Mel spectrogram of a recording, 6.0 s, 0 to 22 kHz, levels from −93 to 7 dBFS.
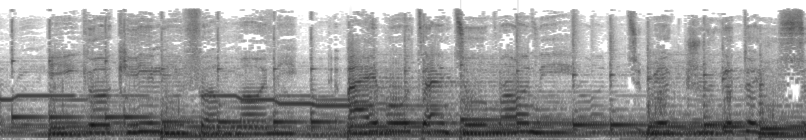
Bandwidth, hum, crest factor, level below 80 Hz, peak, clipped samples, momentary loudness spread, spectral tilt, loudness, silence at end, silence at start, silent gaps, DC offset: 17 kHz; none; 8 dB; -38 dBFS; 0 dBFS; under 0.1%; 4 LU; -6.5 dB/octave; -9 LUFS; 0 s; 0 s; none; 0.5%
